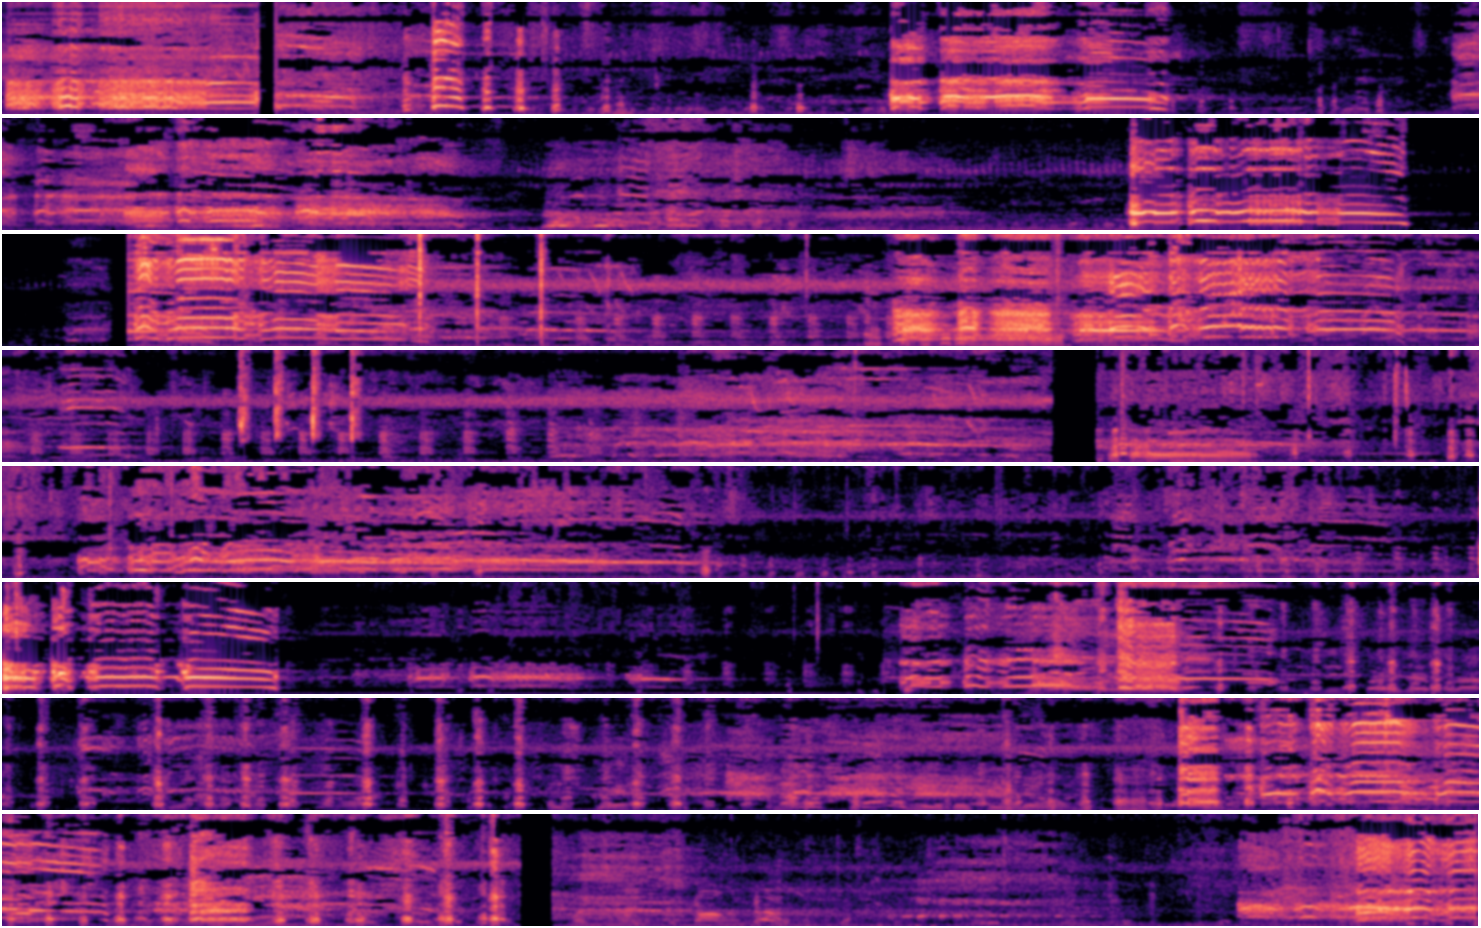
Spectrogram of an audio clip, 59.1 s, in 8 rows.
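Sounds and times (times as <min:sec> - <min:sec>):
roosters crowing: 0:00.0 - 0:06.3, 0:07.0 - 0:59.0
rooster clucking calls: 0:38.9 - 0:54.6.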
